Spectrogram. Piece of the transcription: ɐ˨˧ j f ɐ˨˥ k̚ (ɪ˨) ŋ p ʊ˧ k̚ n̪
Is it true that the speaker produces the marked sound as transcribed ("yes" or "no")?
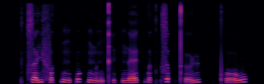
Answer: yes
